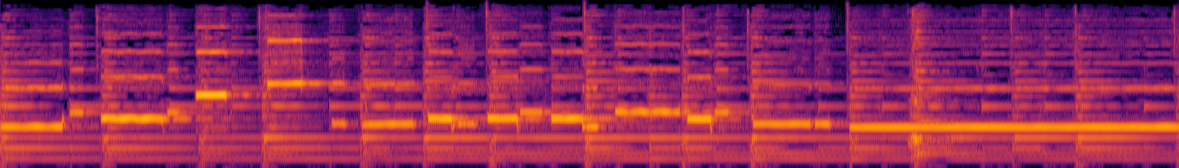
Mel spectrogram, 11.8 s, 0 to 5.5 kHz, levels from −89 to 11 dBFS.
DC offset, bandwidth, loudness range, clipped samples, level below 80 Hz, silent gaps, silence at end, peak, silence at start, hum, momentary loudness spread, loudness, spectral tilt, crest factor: under 0.1%; 5.4 kHz; 3 LU; under 0.1%; -54 dBFS; none; 0 s; -2 dBFS; 0 s; none; 8 LU; -15 LUFS; -6 dB/octave; 14 dB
